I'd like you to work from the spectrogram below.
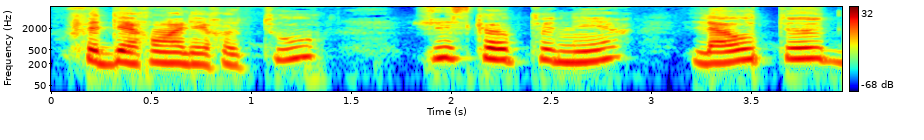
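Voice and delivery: ordinary talk, nothing marked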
